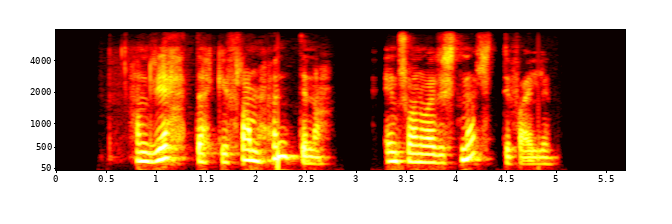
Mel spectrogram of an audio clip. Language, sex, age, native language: Icelandic, female, 40-49, Icelandic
